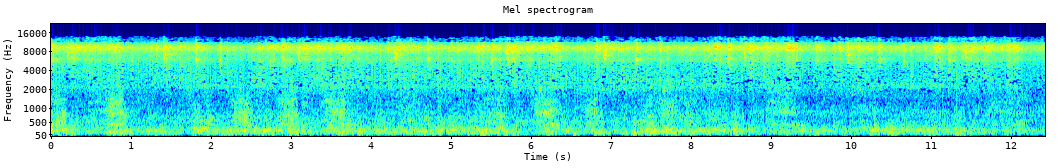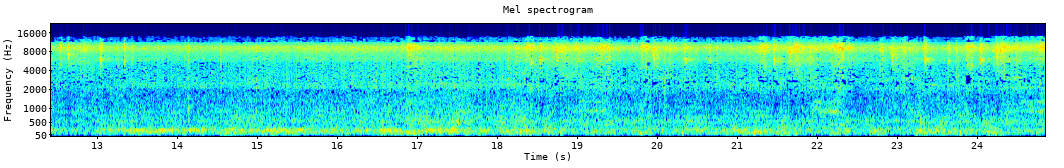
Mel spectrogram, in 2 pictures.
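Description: Machine parts click and rattle rapidly.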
